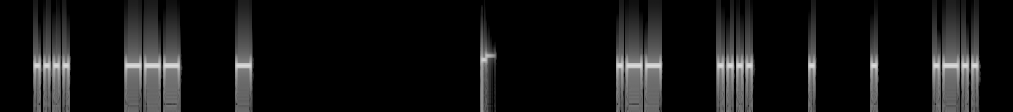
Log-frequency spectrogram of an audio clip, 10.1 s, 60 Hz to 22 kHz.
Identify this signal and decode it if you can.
Morse code, heard as a keyed tone, about 25 wpm, spaced as for 12 wpm, 690 Hz. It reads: HOT WHEEL
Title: 4x Character Spacing - Top 500 Words - 25wpm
